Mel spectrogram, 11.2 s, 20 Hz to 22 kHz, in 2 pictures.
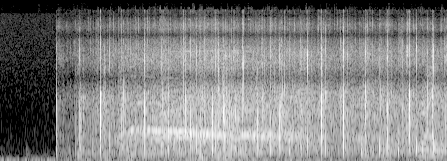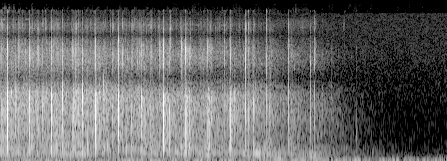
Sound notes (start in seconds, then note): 0.7 attendees cheering and applauding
